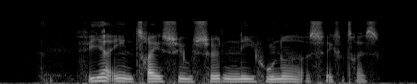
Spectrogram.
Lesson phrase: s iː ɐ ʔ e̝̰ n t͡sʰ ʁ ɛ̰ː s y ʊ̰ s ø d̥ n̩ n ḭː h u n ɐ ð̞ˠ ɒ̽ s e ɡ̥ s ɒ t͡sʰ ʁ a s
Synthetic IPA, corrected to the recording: f iː ɐ ʔ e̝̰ n t͡sʰ ʁ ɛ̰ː s y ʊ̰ s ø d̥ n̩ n ḭː h u n ɐ ð̞ˠ ɒ̽ s e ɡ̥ s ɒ t͡sʰ ʁ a s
